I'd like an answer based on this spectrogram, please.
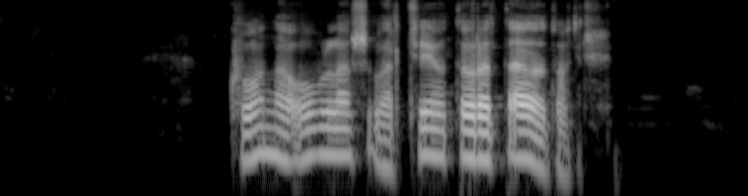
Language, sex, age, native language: Icelandic, male, 40-49, Icelandic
